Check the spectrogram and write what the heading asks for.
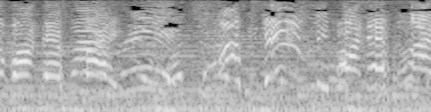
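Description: Several women's voices whooping and calling out excitedly in high pitches that sweep up and down, with music playing underneath.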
